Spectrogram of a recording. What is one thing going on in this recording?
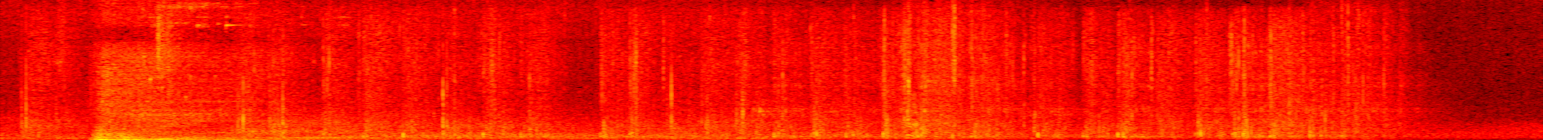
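Footsteps crunch over stone and wood.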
